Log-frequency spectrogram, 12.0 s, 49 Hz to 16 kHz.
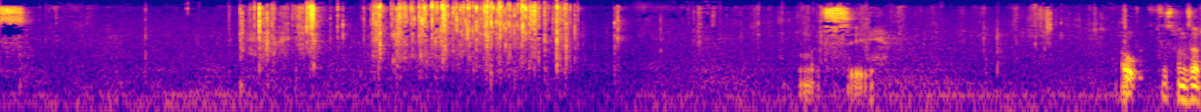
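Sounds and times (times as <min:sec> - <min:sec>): card pack wrapper tearing: 0:02.4 - 0:06.3.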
